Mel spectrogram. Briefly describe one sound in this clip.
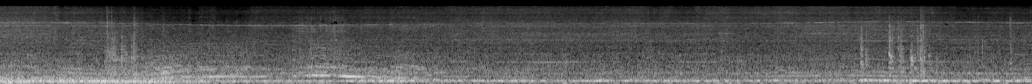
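Logs knock against each other.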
